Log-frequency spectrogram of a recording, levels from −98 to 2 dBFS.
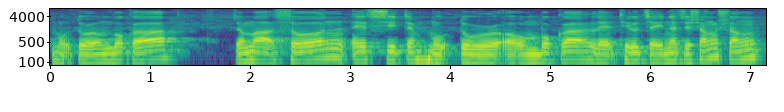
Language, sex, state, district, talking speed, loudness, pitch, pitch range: Mizo, male, Mizoram, Aizawl, 160 wpm, -14 LUFS, 120 Hz, 100-125 Hz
